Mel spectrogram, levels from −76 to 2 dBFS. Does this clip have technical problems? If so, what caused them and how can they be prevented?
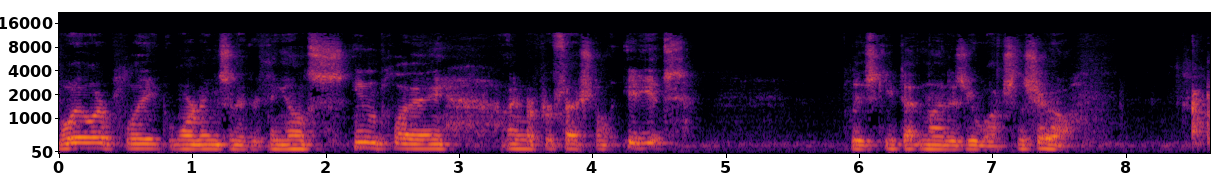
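No, the clip has no technical problems. It went through a call path whose coding tops out around 12 kHz, which fits Opus at about 24 kbps.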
